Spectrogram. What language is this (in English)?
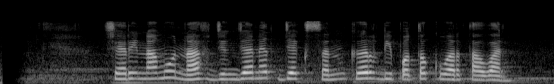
Sundanese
